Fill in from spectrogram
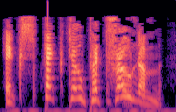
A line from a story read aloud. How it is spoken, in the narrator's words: Harry bellowed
